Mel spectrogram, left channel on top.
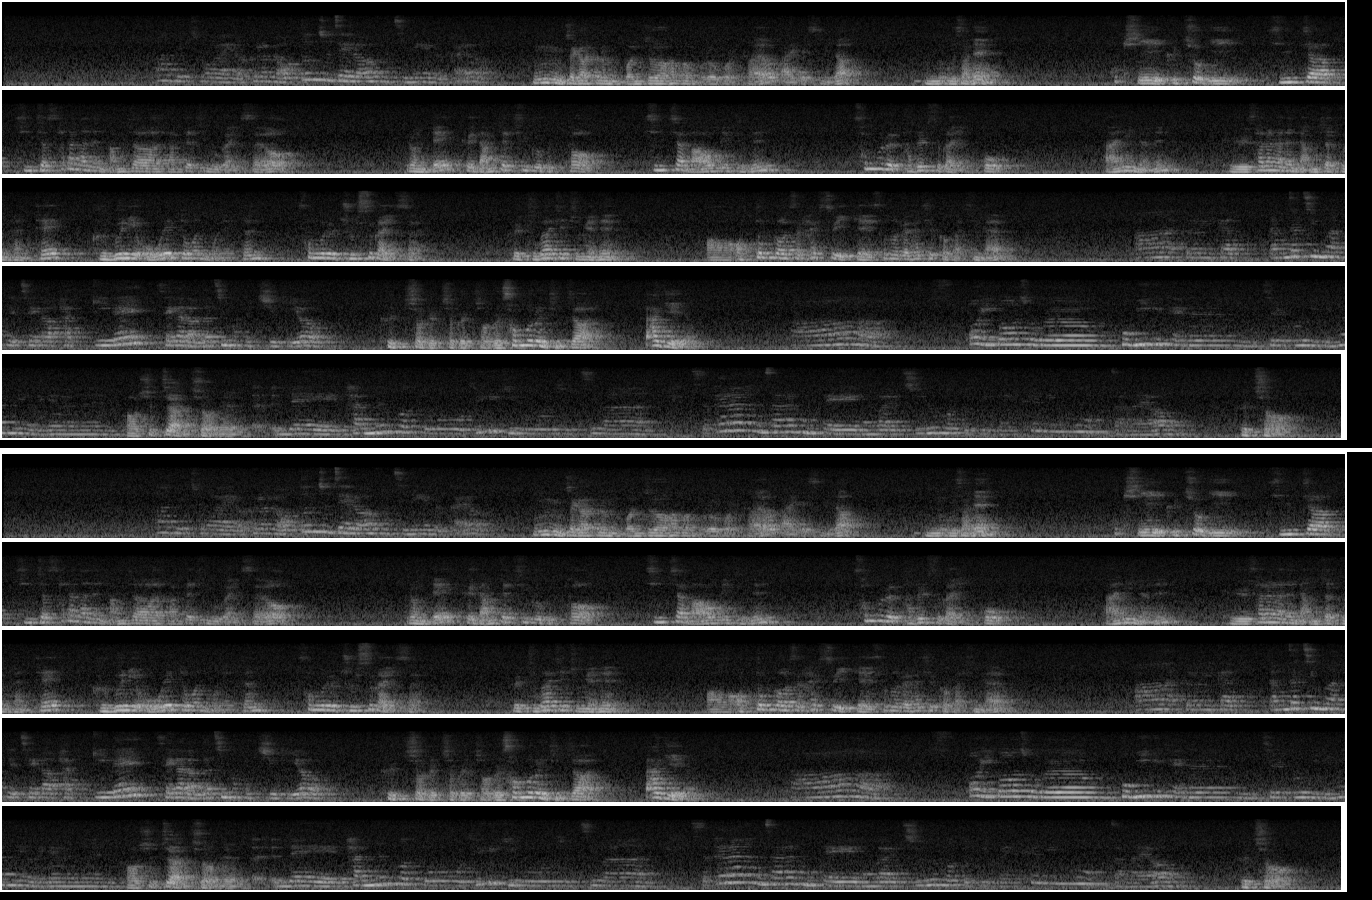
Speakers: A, on the right; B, on the left.
A: 아, 네, 좋아요. 그러면 어떤 주제로 한번 진행해 볼까요?
B: 음, 제가 그럼 먼저 한번 물어볼까요? 알겠습니다. 음,
A: 네.
B: 우선은 혹시 그쪽이 진짜, 진짜 사랑하는 남자, 남자친구가 있어요. 그런데 그 남자친구부터 진짜 마음에 드는 선물을 받을 수가 있고 아니면은 그 사랑하는 남자분한테 그분이 오랫동안 원했던 선물을 줄 수가 있어요. 그 두 가지 중에는 어, 어떤 것을 할 수 있게 선호를 하실 것 같으신가요?
A: 아, 그러니까 남자친구한테 제가 받기 대 제가 남자친구한테 주기요.
B: 그쵸, 그쵸, 그쵸. 그 선물은 진짜 딱이에요.
A: 아, 어, 이거 조금 고민이 되는 질문이긴 하네요. 왜냐면은
B: 어, 쉽지
A: 바-
B: 않죠, 네.
A: 네, 받는 것도 되게 기분 좋지만, 진짜 사랑하는 사람한테 뭔가를 주는 것도 굉장히 큰 행복이잖아요.
B: 그쵸.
